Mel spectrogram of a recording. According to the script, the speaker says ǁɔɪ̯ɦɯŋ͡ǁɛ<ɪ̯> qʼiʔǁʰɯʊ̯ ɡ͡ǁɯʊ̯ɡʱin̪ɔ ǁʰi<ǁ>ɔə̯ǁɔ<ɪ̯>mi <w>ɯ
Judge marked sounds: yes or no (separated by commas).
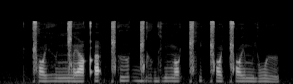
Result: yes, yes, yes, yes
